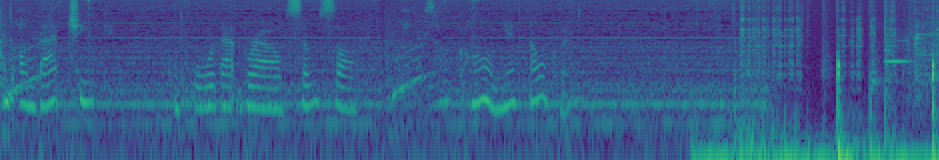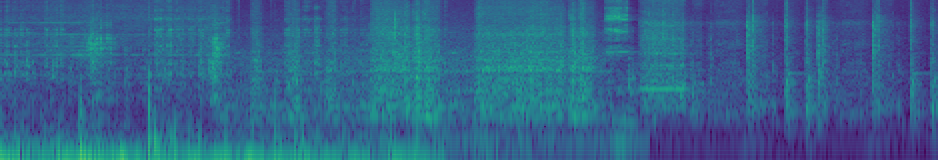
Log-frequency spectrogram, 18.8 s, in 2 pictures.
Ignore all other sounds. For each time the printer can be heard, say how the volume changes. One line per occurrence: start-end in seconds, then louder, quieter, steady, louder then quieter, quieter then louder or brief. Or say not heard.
0.0-18.7 louder.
